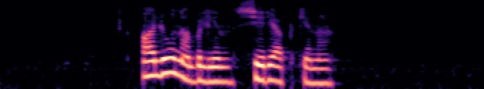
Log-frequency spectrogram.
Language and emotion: Russian, angry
